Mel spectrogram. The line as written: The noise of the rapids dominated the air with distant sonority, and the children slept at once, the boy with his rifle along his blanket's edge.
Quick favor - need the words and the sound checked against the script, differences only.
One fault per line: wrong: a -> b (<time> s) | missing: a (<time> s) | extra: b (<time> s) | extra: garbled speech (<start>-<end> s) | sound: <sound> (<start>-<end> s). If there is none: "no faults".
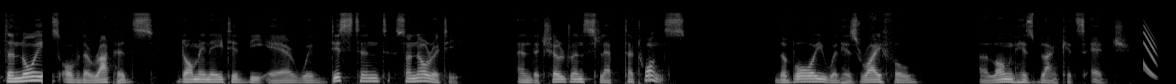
sound: dropout (0.4-0.5 s)
sound: chirp (11.4-11.6 s)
